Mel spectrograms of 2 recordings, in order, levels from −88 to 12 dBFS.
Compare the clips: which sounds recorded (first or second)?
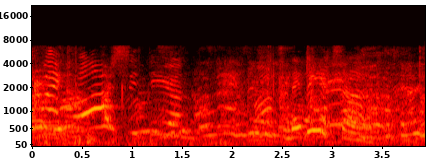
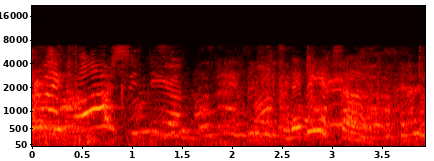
first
